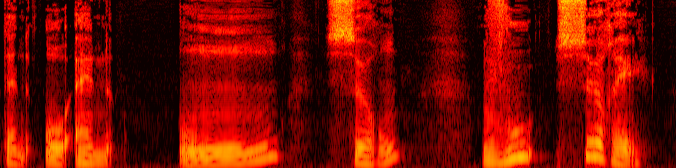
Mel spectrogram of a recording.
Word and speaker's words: seront: pronounced, then O-N, on, seront, vous serez, Z together at the end, et serez, alright? Ils seront, final T not pronounced, and then you've got this nasal, on, seront, elles seront.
